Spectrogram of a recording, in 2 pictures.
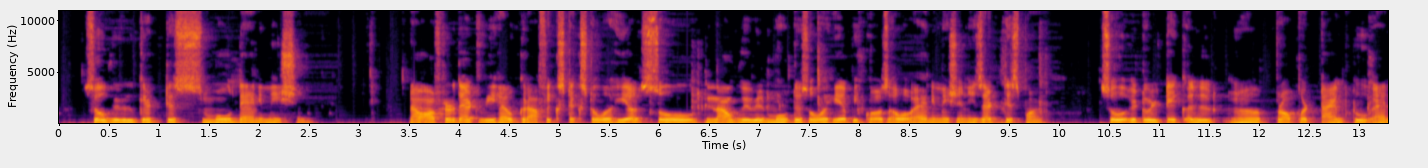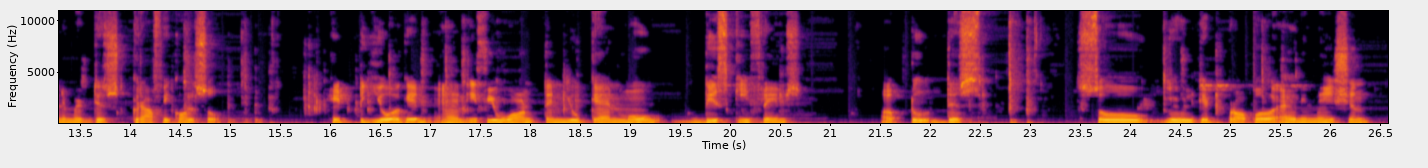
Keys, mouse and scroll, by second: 0.2 space, 2.5 click, 7.1 [, 7.8 space, 12.4 click, 12.9 space, 16.2 u, 16.8 space, 17.7 j, 18.5 j, 19.5 click, 20.3 k, 21.2 click, 22.4 j, 22.8 space, 24.8 j, 25.4 space.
